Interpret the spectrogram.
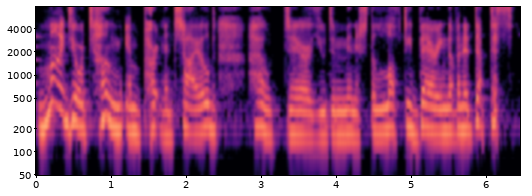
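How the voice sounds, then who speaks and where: A proud immortal horse spirit from a fantasy game, played by a woman. She speaks with lofty, formal authority and is quick to scold. Her tone is mellow and dark, and faint music plays underneath. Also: lowish voice, lightly acted. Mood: haughty. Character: proud ancient female horse spirit, stern goddess of farming. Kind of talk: video game voice acting. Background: game soundtrack music.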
